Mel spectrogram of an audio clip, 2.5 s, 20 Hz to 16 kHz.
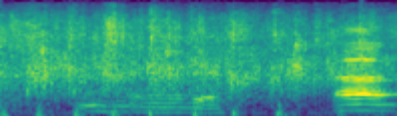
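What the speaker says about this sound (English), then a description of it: "That's a huge round of applause for what he wants to do actually." A crowd applauds steadily at the StratNewsGlobal Catalyst 2022 annual event following Nitin Gadkari's address, with a voice talking loudly over the clapping throughout and the applause swelling near the end.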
